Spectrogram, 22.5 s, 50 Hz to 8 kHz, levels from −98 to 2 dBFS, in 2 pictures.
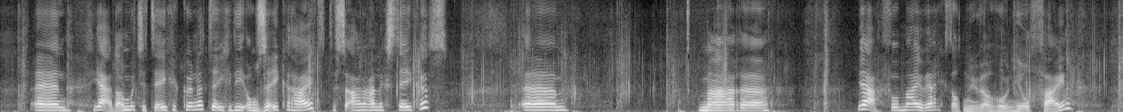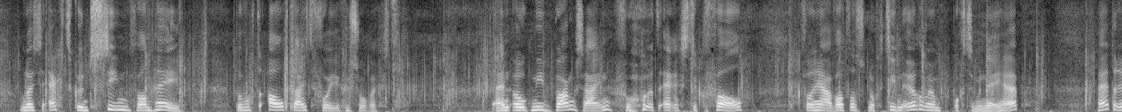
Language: Dutch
